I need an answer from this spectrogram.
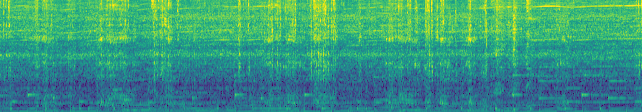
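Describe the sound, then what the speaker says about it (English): Room-temperature butter, vanilla essence and sugar are mixed in a bowl with a steady, busy whirring and scraping that runs without pause for the full stretch, fairly close and moderately loud. "in a bowl, add room temperature butter, add vanilla essence to it, and little sugar. Mix it for a minute."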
